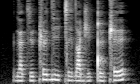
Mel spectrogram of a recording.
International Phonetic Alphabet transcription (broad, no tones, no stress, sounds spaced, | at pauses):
ɡ æ t͡s y ǁ y d i ǀ i d ɑ d͡ʒ i ǃ y ǁ e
